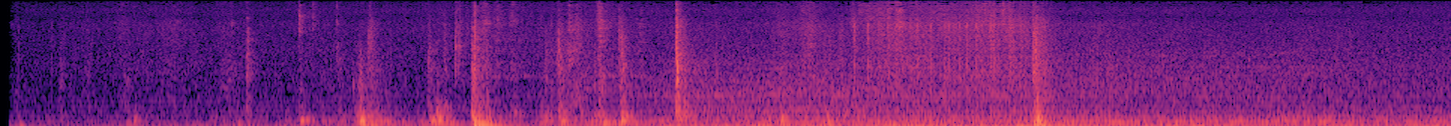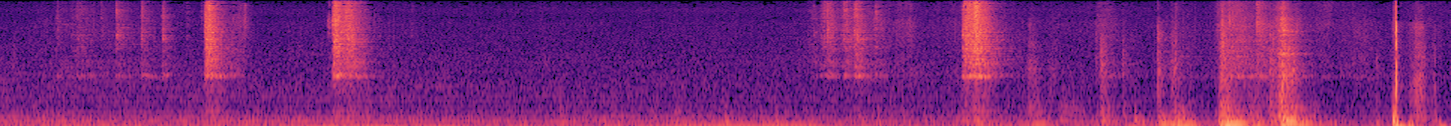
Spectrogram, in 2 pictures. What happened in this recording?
I open the window in my bedroom. After a while I close it again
